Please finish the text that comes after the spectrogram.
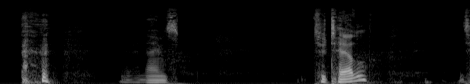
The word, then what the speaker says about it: Tootell: Yeah, her name's Tutel. Is how you pronounce her last name? I had to ask her to start. Was it Tuttle or Tutel or Tottel? And she's like, "No, Tutel.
